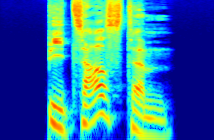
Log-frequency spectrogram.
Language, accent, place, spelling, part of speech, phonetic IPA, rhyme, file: German, Germany, Berlin, bizarrstem, adjective, [biˈt͡saʁstəm], -aʁstəm, De-bizarrstem.ogg
- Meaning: strong dative masculine/neuter singular superlative degree of bizarr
